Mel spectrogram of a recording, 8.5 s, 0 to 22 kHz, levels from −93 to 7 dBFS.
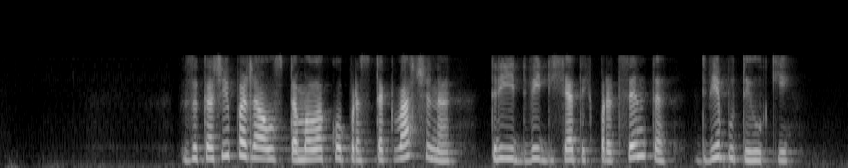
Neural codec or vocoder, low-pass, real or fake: codec, 16 kHz, 0.9 kbps, LongCat-Audio-Codec; 5.4 kHz; fake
